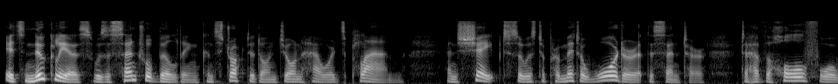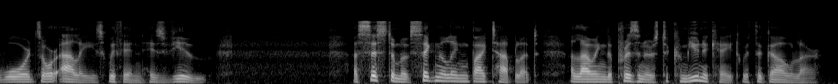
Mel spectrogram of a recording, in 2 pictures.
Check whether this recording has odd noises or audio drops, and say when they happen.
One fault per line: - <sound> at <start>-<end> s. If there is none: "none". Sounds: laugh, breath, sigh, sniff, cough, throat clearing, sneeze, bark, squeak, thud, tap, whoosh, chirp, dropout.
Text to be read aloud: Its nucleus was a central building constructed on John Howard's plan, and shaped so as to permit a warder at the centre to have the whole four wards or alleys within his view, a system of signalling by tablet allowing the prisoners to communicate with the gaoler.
none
